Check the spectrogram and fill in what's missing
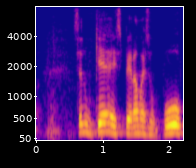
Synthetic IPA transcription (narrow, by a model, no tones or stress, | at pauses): senɐ̃w̃kɛispeɾaɾmajzũpok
